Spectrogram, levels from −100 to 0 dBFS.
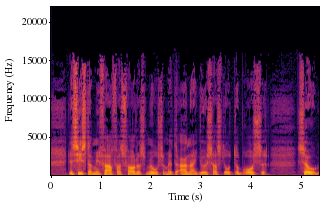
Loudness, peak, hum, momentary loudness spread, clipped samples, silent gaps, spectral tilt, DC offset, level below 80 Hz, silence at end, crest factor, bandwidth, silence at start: -24 LUFS; -4 dBFS; none; 13 LU; under 0.1%; none; -5 dB/octave; under 0.1%; -44 dBFS; 0 s; 22 dB; 16 kHz; 0 s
